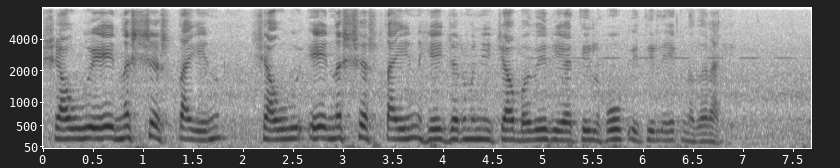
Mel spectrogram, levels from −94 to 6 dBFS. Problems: constant background noise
